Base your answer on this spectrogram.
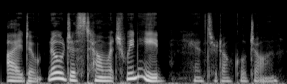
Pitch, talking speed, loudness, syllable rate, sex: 190 Hz, 230 wpm, -18 LUFS, 5.7 syllables/s, female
